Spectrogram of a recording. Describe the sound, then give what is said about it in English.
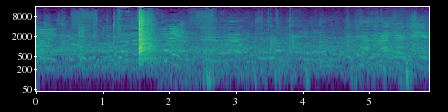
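A baseball crowd of Woodville fans murmurs and cheers with scattered clapping, punctuated by one sharp crack early on, then settling into a steady, moderate hubbub. “Woodville fans coming alive. They've got something to clap about.”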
